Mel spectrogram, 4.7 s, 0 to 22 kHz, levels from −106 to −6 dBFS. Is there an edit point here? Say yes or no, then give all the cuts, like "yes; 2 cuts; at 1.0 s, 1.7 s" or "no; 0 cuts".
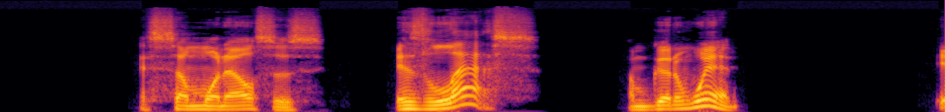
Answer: no; 0 cuts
